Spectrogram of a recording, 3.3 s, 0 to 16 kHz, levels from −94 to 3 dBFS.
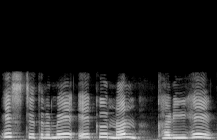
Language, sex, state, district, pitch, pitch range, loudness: Hindi, female, Madhya Pradesh, Bhopal, 360 Hz, 330-380 Hz, -16 LUFS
